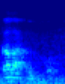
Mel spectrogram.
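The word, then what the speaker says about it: kalakukko: What how do you pronounce it? It's called Kalako.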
